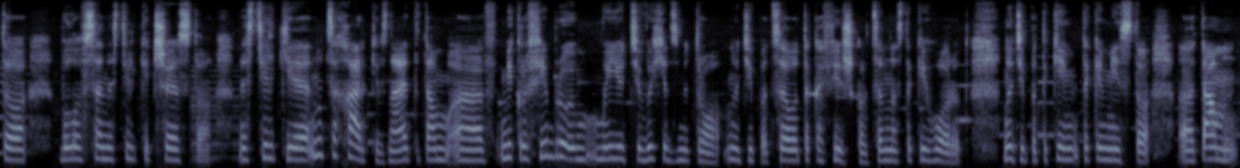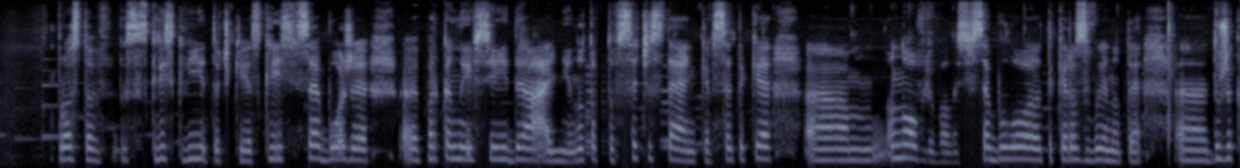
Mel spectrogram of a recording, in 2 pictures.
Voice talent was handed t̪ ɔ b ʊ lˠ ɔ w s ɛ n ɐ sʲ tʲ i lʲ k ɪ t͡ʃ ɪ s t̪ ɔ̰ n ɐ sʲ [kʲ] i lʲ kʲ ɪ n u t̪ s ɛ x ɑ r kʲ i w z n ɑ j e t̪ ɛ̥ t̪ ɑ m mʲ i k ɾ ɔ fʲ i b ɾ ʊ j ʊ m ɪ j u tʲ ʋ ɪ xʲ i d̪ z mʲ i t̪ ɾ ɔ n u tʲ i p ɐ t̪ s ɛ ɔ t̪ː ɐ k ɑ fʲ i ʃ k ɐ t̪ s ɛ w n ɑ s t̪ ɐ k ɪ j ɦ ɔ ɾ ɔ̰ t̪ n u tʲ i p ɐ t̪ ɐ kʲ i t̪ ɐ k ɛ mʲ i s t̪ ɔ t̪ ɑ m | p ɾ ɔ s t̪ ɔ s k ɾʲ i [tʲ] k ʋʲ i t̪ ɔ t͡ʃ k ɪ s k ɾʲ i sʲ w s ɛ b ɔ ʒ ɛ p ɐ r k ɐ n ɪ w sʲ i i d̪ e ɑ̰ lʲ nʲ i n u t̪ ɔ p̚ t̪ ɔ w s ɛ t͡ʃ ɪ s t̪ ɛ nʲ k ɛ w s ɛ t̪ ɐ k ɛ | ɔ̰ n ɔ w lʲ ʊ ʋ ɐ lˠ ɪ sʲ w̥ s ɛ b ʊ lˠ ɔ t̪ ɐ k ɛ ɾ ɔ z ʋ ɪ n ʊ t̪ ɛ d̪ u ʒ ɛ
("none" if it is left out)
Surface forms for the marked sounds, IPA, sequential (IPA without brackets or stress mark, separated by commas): tʲ, sʲ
